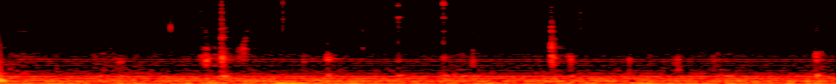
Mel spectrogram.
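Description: Faint, irregular keystrokes on a computer keyboard: a scattered handful of light clicks as values are typed into a dialog box.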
